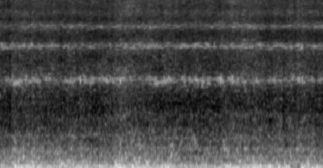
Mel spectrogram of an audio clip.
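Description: Mushrooms sizzle in a pan of melted butter, following onions cooked in the same pan, producing a steady, close, dense hiss and crackle that continues without a break.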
